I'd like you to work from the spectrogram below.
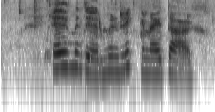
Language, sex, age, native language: Icelandic, female, 11, Icelandic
